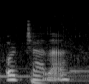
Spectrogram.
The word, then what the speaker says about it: horchata: then you strain it so the H is silent yeah someone say horchata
